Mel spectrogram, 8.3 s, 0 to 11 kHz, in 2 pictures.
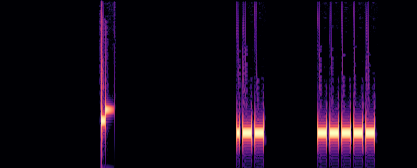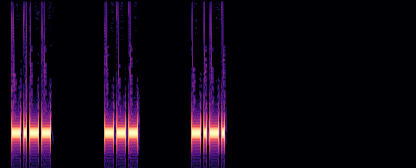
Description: Morse code, heard as a keyed tone, about 40 wpm, spaced as for 14 wpm, 700 Hz. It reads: W0YOC
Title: USA Call Signs - 6x Character Spacing - 40wpm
